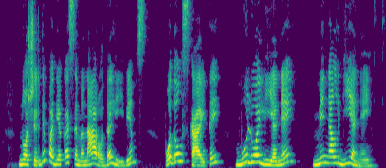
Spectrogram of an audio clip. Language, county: Lithuanian, Tauragė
